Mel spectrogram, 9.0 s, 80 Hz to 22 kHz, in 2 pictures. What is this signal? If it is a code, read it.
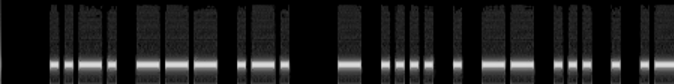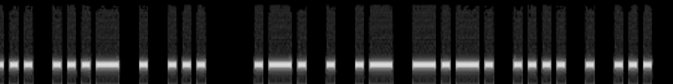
Morse code, heard as a keyed tone, about 25 wpm, 1000 Hz. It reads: FOR THEMSELVES REACHES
